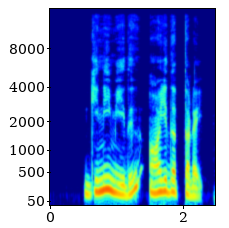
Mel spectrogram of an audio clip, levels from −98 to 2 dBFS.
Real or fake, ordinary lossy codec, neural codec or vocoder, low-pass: real; AAC, 96 kbps; none; 14.4 kHz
